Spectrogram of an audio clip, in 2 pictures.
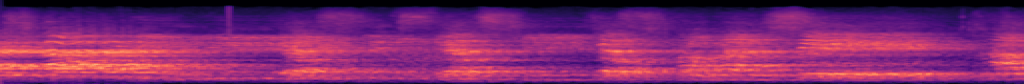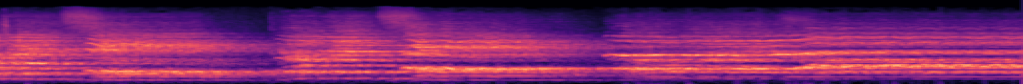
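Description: Mixed choir of men and women singing together, settling into a long held chord about eight seconds in.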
